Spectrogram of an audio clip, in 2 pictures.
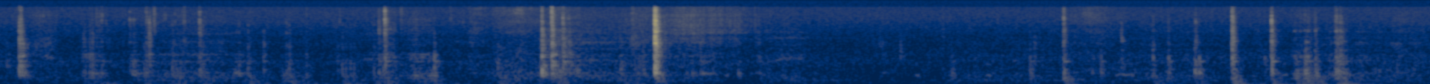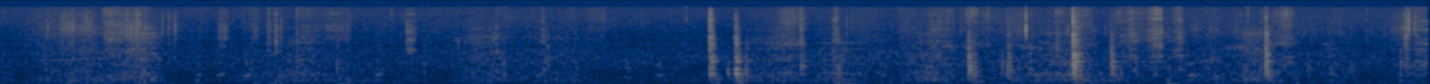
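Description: Faint, scattered small clicks and taps from working red and black cables into the screw terminals of a solar charge controller.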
